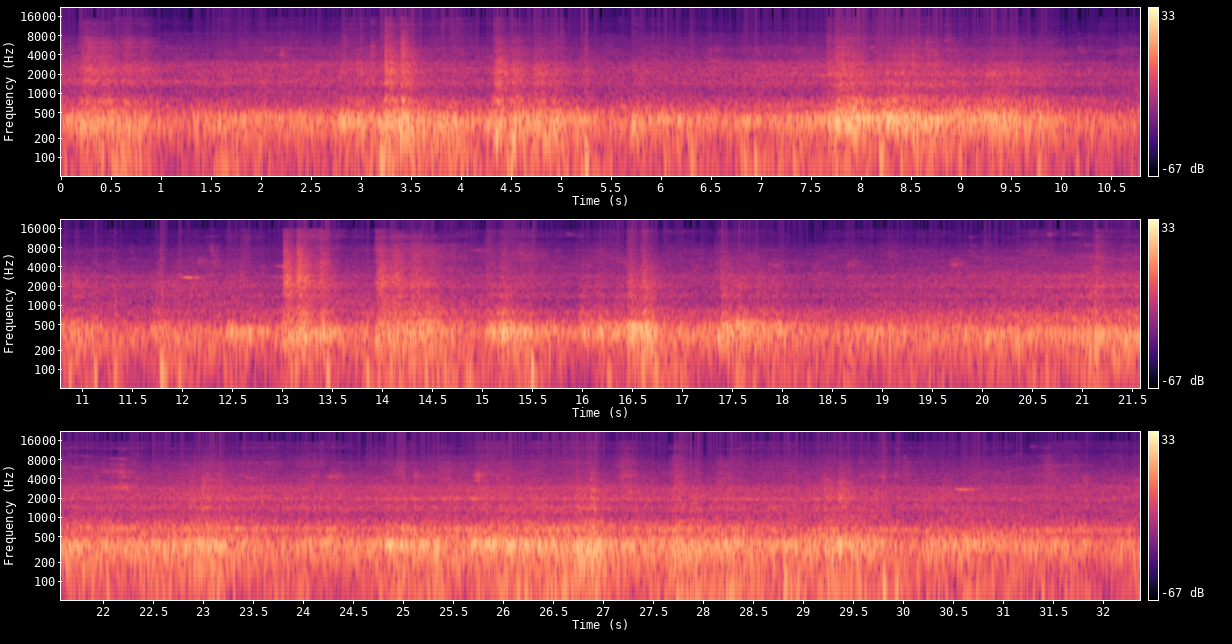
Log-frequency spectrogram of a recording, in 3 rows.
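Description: R160 New York City subway car running at speed through a tunnel, heard from inside the car: a steady rumble of wheels on rail, broken by occasional sharp clacks over rail joints. A faint steady whine joins in about twenty seconds in.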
